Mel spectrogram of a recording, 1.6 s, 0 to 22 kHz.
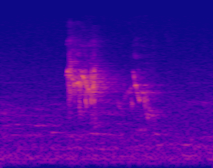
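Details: Day-old budgerigar nestling, hatched on 15 July 2018: a single high, scratchy squeak, then a fainter, falling echo-like note a moment later.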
